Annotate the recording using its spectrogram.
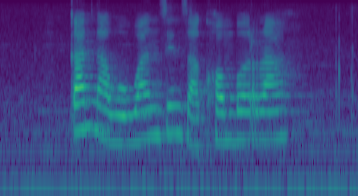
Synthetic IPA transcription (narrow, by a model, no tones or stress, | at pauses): kʼanawuwand͡zind͡zʱakʰɔmbɔra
